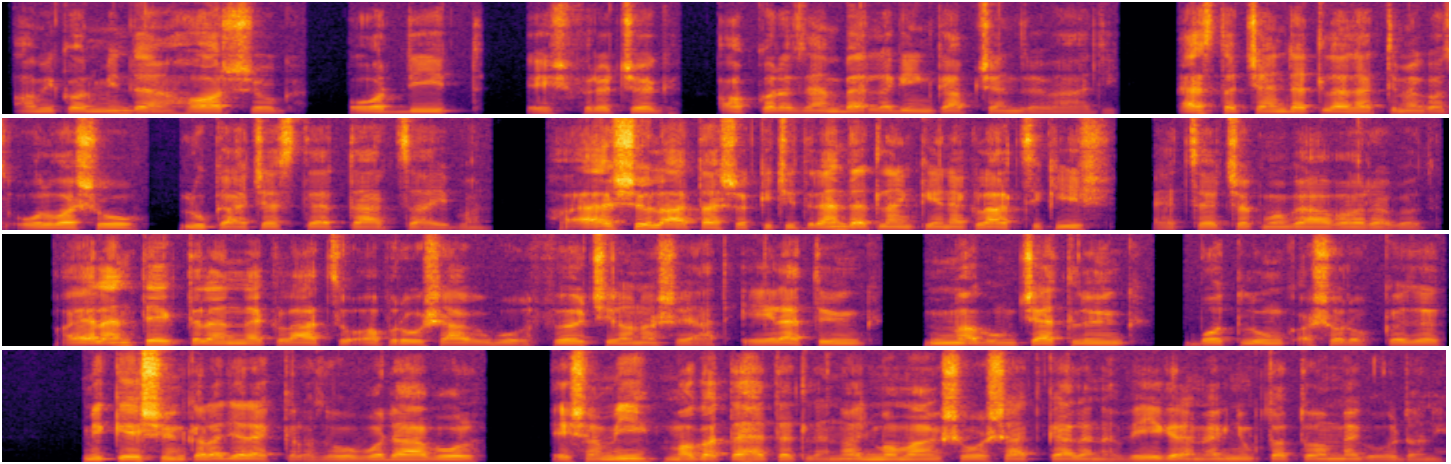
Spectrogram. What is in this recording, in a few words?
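Male, Hungarian, documentary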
